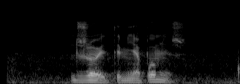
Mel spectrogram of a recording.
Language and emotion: Russian, neutral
